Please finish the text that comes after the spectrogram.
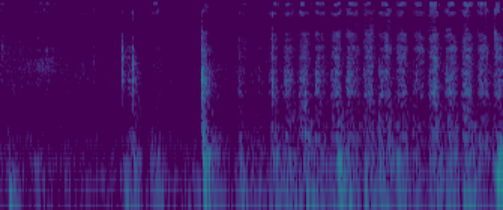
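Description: A budget scratch-off sticker being rubbed with short, soft rasping scrapes in a steady back-and-forth rhythm, quiet and close, with no talk.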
